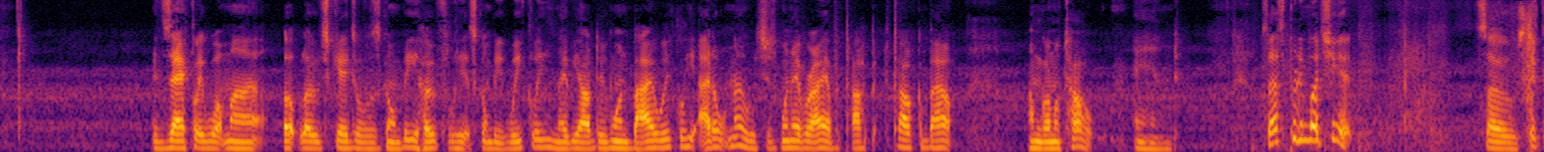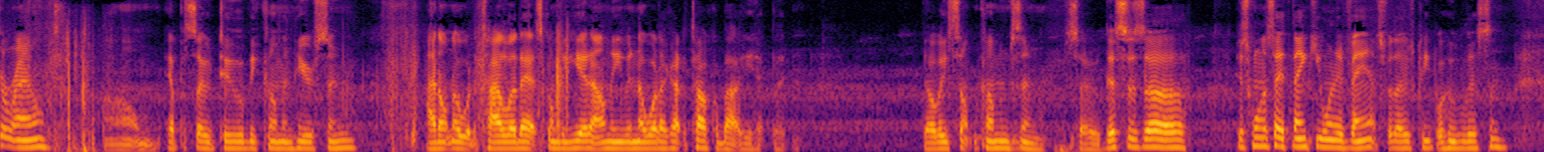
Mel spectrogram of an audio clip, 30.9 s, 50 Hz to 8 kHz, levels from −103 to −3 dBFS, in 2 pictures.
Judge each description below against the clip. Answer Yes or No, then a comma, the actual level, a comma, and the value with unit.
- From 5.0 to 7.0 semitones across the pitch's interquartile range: No, narrow, 2.5 semitones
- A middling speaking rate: Yes, average, 185 wpm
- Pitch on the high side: No, low, 130 Hz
